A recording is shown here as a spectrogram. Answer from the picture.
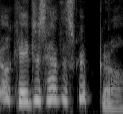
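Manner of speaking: high-pitched, dismissive mock director voice. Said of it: "he's like".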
